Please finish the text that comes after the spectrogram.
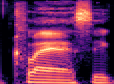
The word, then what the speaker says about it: Klazik: so that's when I changed my name to Classic but I spell it k-l-a-z-i-k because I was Laz at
